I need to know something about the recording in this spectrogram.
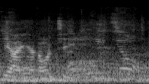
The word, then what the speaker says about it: Pinot: The classic white varieties are Riesling, Sylvaner, Müller-Thurgau, also called Rivener, Graubenberger, Pinot, how do you say that? P-I-N-O-T. Pinot is French.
